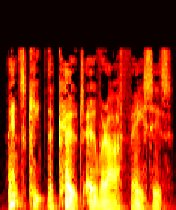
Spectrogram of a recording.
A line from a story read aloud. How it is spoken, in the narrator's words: Klaus whispered to his sister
